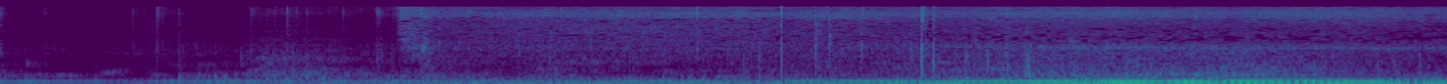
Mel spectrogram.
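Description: Whole spices (black pepper, cumin, cardamom, cloves) dropped into hot oil in a kadai: a sudden hiss about two seconds in, then steady sizzling with occasional sharp pops. A low hum rises beneath it near the middle.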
